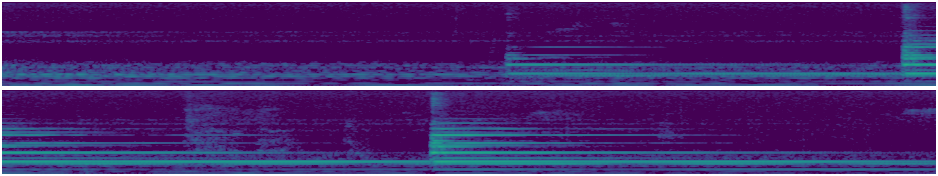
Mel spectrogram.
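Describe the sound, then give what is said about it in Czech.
A church bell tolls from a tower, three strong strikes a few seconds apart, each leaving a long ringing hum that overlaps the next, over a low steady rumble with no voices. “i ko srce jedno, gde jad ljuti bije, milosno zvono zacikta sa tornja.”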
